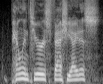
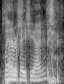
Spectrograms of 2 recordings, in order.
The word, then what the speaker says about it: plantar fasciitis: I'm going to say it wrong because I always Palantir's fasciitis. Plantar Plantar- fasciitis.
